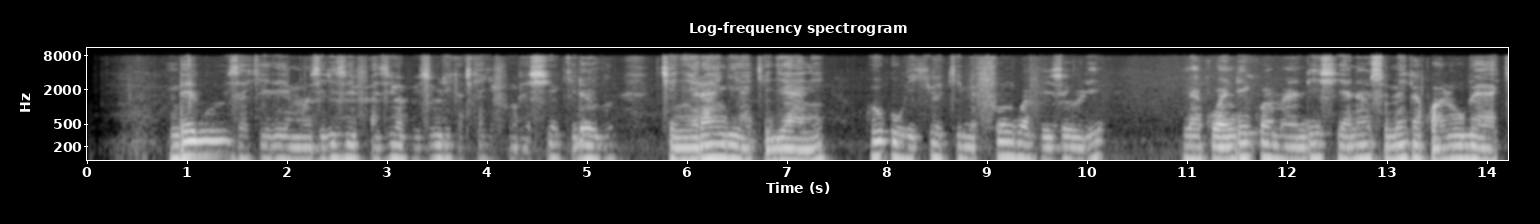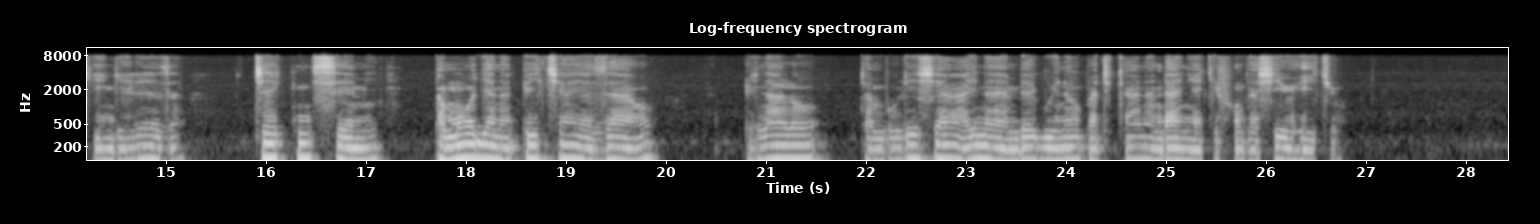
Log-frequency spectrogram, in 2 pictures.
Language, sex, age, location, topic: Swahili, male, 25-35, Dar es Salaam, agriculture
